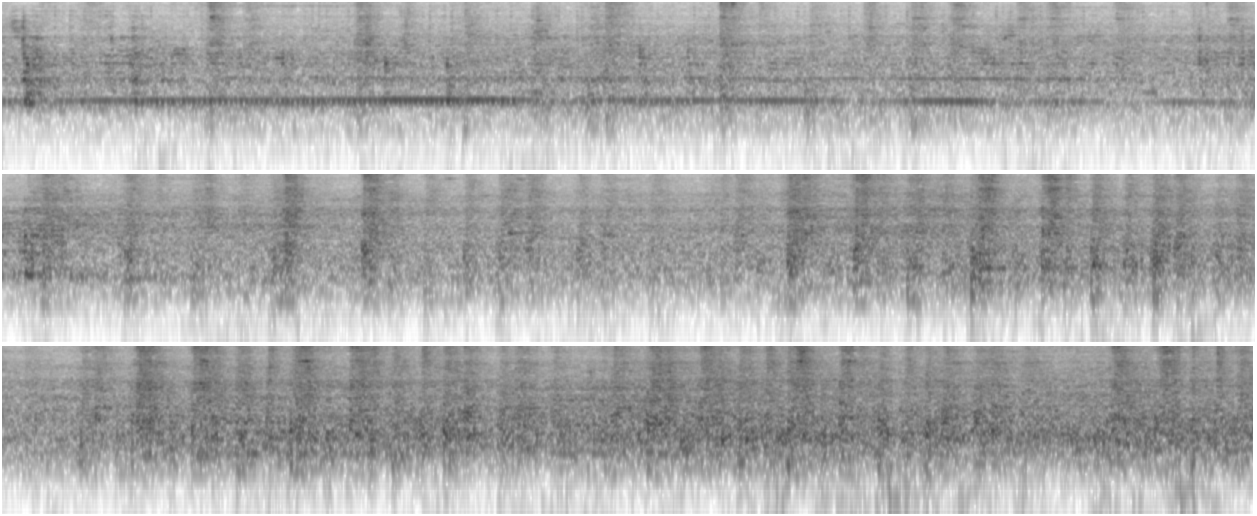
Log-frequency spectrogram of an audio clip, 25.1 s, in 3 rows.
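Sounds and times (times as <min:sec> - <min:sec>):
SKM commuter train on line S30 at a Warsaw station platform: 0:00.0 - 0:25.0.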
